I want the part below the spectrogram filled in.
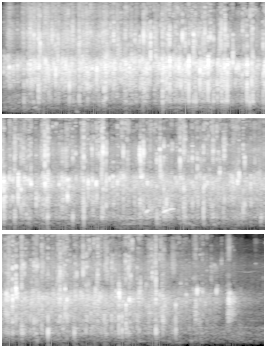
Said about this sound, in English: Let's get a big round of applause for MK.DONS.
